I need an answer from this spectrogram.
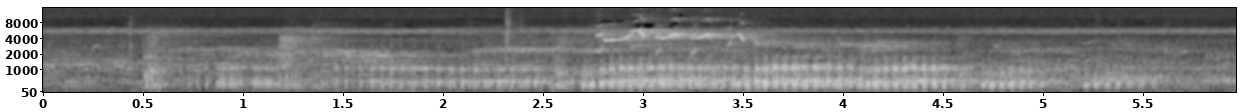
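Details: Black and white colobus, or mantled guereza, in an Ethiopian cloud forest at dawn: a dense, pulsing low roaring chorus builds and swells for several seconds, with a brief higher whistled bird note above it.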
